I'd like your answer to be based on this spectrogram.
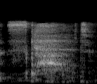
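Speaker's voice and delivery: soft unvoiced whisper. Whispered answer to children.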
